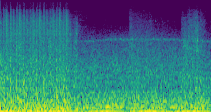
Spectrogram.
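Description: Turret gunfire in the Halo video game, a dense, continuous roar of rapid shots that stays loud from start to finish, with no talk.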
